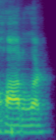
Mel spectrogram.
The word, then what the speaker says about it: HODL: I'm a hodler, holder. We say hodl. HODL is hold. That's how we spell it in crypto.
